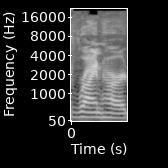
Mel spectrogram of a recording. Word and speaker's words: Reinhardt: Herd. Reinhardt. Like hard.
